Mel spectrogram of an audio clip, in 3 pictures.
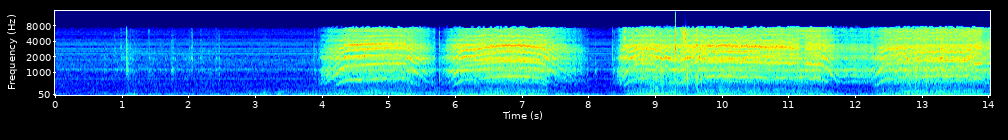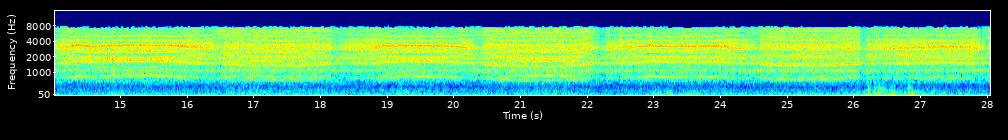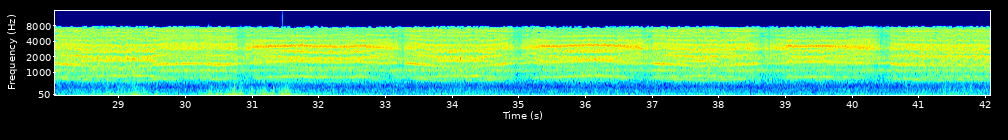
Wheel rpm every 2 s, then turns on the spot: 10, 10, 110, 110, 130, 160, 170, 200, 200, 200, 200, 200, 200, 200, 200, 200, 200, 200, 200, 200, 200.
none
